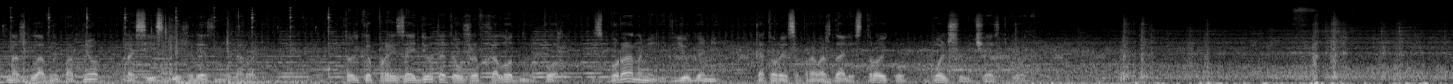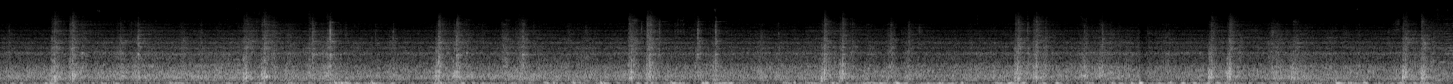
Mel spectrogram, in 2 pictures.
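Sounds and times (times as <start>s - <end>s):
wheels clacking over rail joints: 0.0s - 6.0s
train rumbling on rails: 0.0s - 29.0s.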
